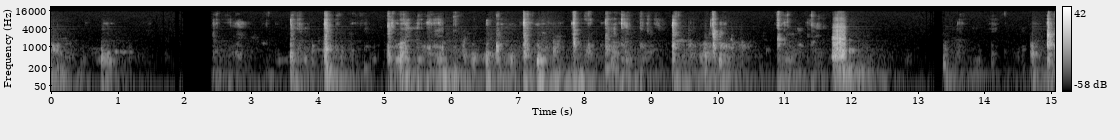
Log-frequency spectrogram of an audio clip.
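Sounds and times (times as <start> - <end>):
wet chewing: 2.4 - 12.1, 13.4 - 15.0.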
